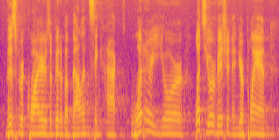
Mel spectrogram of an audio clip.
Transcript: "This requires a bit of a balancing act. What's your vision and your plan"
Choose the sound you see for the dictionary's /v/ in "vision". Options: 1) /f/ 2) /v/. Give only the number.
2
